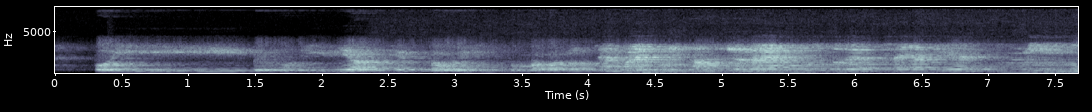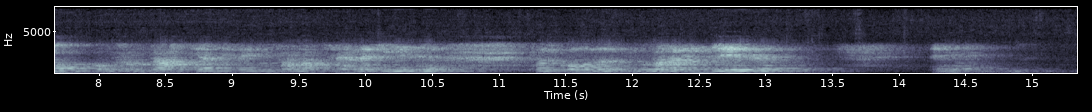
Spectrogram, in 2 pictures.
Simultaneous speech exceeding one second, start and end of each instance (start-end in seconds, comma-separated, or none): 4.1-5.4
